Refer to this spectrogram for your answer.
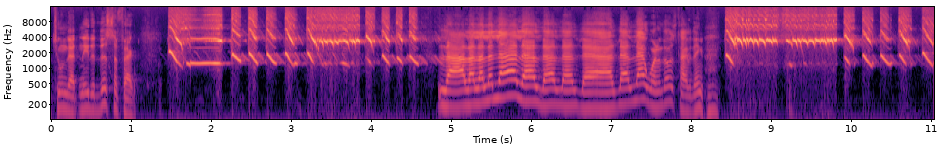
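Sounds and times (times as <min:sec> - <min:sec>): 
speech: 0:00.0 - 0:01.6, 0:04.8 - 0:08.4
person whistling an imitation of a bird call: 0:01.5 - 0:06.1, 0:08.4 - 0:11.0.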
